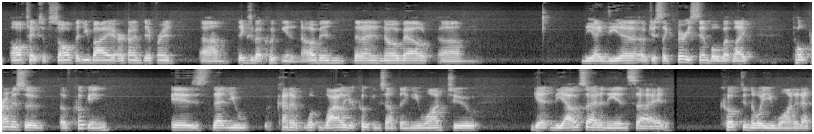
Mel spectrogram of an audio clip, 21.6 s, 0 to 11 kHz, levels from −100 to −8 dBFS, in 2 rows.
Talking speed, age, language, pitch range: 180 wpm, 20-39, English, 105-125 Hz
